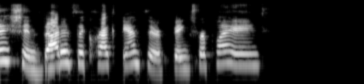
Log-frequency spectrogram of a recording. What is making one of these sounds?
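A girl speaks brightly into a phone handset, close and clear.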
